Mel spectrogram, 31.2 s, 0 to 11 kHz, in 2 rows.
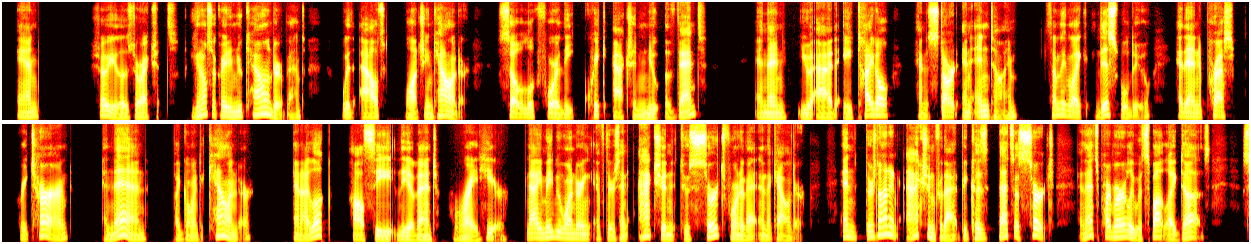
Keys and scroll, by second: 3.1-5.0 typing, 8.0 Return, 12.9 m, 15.4 Return.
